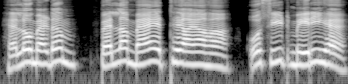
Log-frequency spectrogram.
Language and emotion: Punjabi, angry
